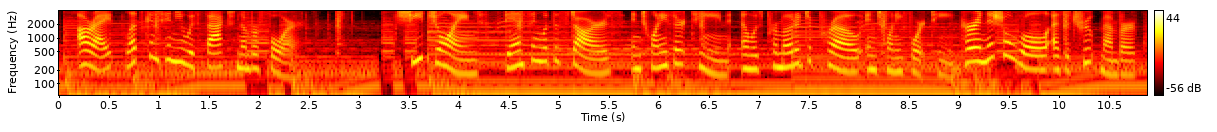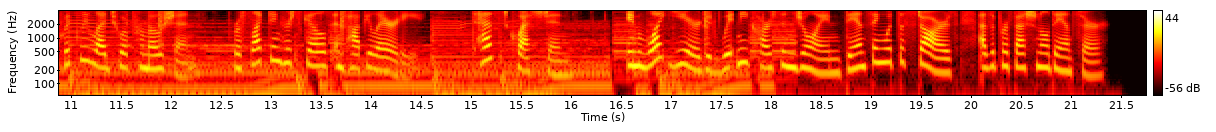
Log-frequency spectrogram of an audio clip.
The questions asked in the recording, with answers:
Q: in what year did Whitney Carson join Dancing with the Stars as a professional dancer?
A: 2014.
